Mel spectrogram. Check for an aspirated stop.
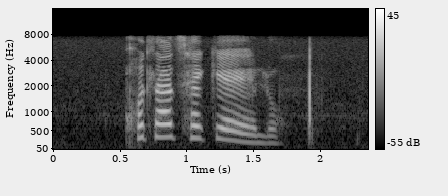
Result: present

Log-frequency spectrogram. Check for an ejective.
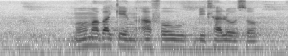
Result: present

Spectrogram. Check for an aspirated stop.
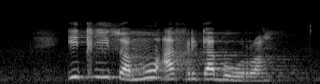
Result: absent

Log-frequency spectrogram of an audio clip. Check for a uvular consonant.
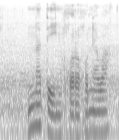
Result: present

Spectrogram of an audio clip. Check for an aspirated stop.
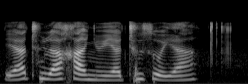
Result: present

